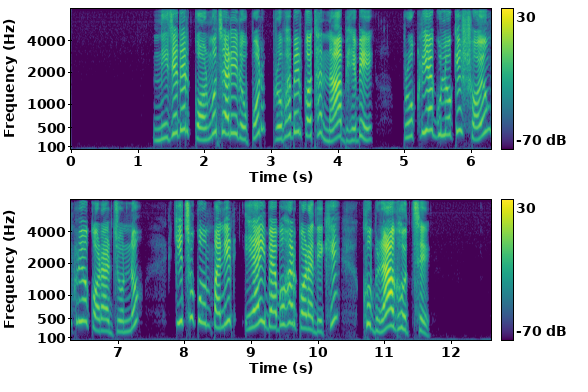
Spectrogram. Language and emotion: Bengali, angry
